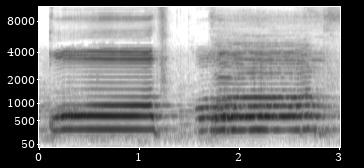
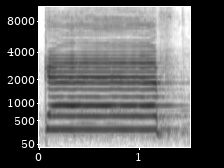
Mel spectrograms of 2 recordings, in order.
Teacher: یہ جو دو نقطوں والا قاف ہے اس کو موٹا پڑھیں گے اور یہ جو اگلا کاف ہے کش والا اس کو باریک پڑھیں گے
